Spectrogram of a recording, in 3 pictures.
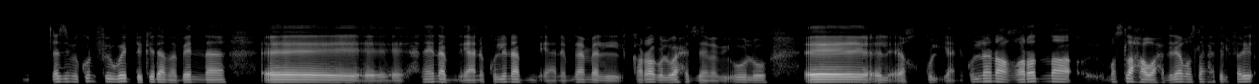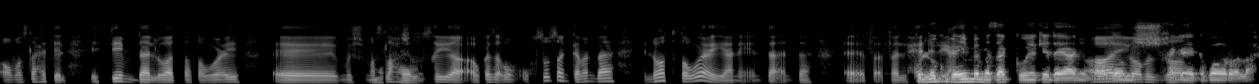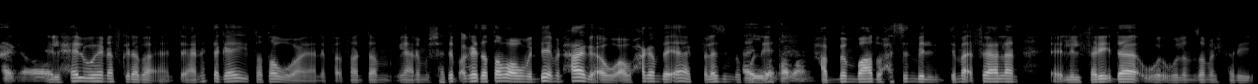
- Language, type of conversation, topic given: Arabic, podcast, إحكيلي عن مرة حسّيت إنك منتمّي وسط مجموعة؟
- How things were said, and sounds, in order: in English: "الTeam"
